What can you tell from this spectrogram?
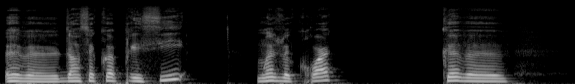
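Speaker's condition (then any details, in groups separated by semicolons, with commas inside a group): Down syndrome; age 30; described as very talkative, at ease and eager to speak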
